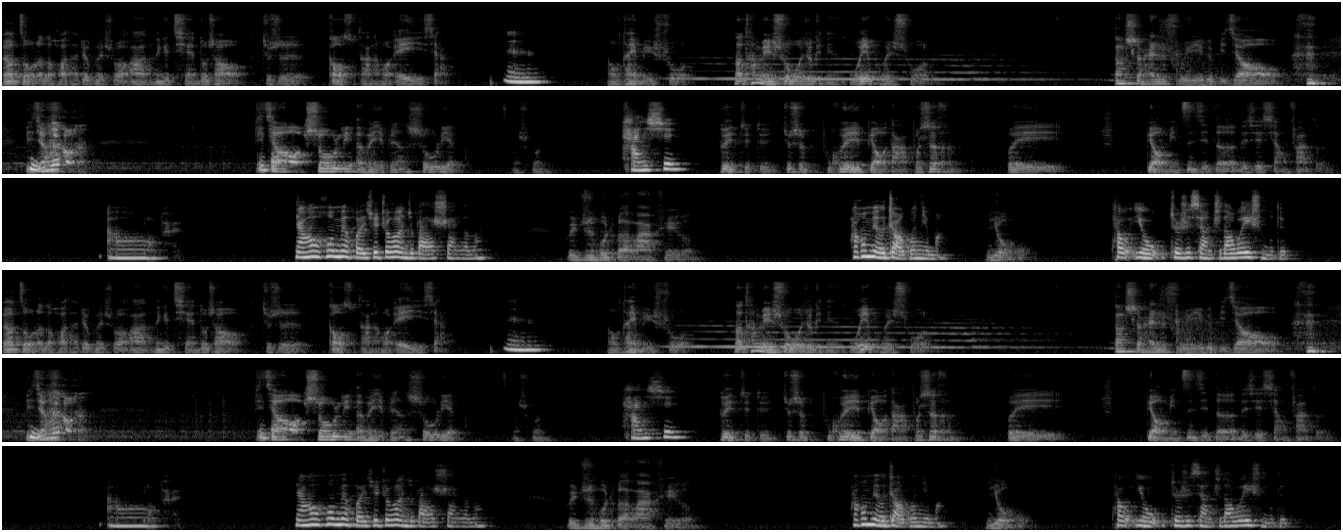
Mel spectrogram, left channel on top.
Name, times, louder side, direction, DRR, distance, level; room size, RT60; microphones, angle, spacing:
voice 1, 0.0-4.5 6.1-6.9 7.3-9.4 11.1-14.2 15.9-18.0 18.5-18.9 20.6-23.0 23.4-24.0 24.4-24.5 24.8-26.7 28.2-28.6 32.4-33.8 36.6-37.1, left 1 dB, ahead, 0.7 m, -36 dB
voice 2, 5.0-5.5 13.7-14.0 15.9-16.2 19.6-20.2 27.8-28.4 29.7-31.6 35.3-36.2 37.9-39.7, left 4 dB, 90° left, 0.6 m, -24 dB
Thump thud, 6.6-10.6 11.1-15.7, right 2 dB, 80° right, 0.6 m, -43 dB
14.5 x 10.0 x 2.6 m
head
